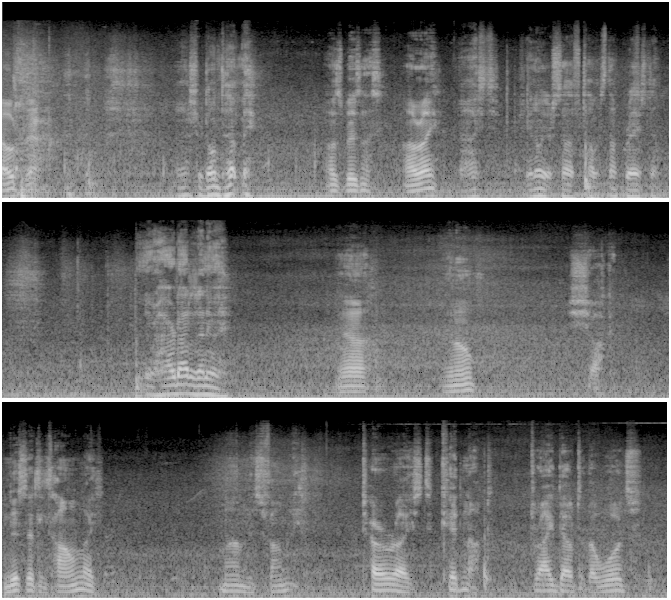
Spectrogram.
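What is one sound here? A younger man answers calmly from inside a car.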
